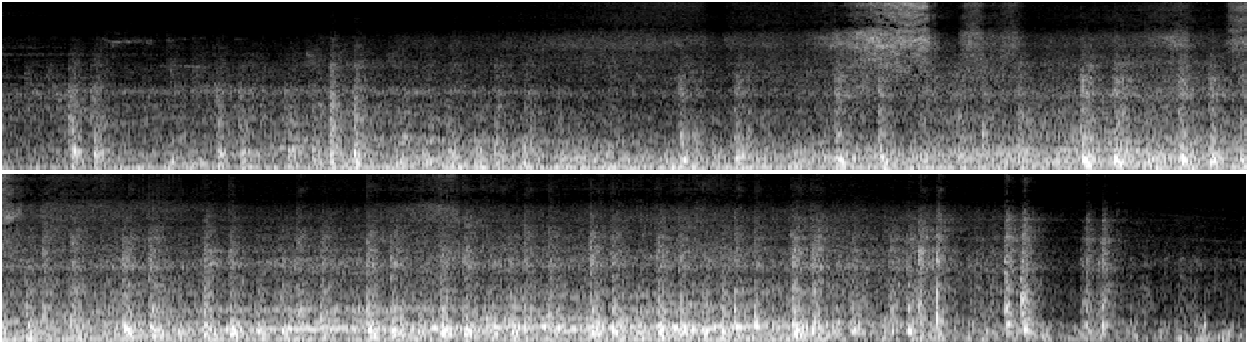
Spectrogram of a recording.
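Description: Kintetsu electric train running along the platform, wheels clicking over the rail joints with a low rumble and a brief high squeal of the wheels twice. The sound fades as the train draws away near the end.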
